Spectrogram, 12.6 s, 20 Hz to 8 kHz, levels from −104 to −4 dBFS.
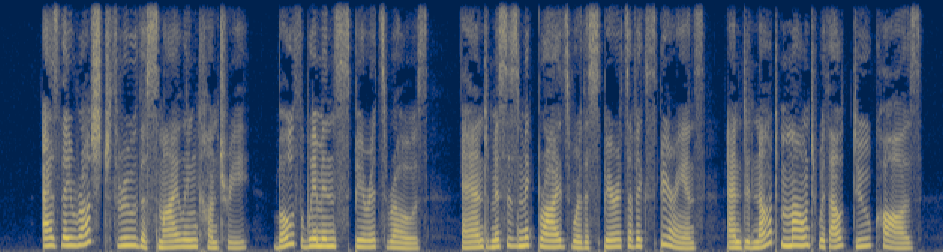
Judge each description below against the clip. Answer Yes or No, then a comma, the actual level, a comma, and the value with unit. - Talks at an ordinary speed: No, slow, 125 wpm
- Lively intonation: No, average, 4.2 semitones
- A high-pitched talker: Yes, high, 210 Hz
